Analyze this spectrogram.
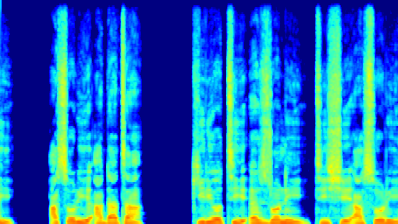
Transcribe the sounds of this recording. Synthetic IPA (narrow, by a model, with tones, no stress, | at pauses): i˦˨ | a˧so˦ɾi˦˨ʔa˧da˦˧ta˦˨ | ki˦ɾi˦o˦ti˦˨ɛ˦sɾɔ̃˦nĩ˦˨ti˦ʃe˧a˧so˦ɾi˦˨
